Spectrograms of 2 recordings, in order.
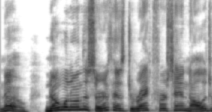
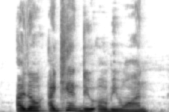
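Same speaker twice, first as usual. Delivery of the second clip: usual speaking voice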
